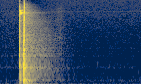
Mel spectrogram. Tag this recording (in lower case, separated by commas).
domestic sounds, slam, door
